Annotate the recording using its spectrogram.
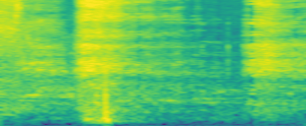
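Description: A man laughing quietly to himself, heard as two breathy exhales into the microphone, about half a second in and again near the end.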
